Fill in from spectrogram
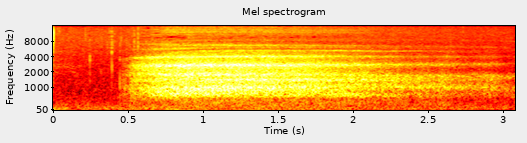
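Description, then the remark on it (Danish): A single long, deep breath drawn into the front of the body during a yoga backbend, a steady airy rush that starts abruptly and slowly fades, with no talking. “Og så trækker du vejret til forsiden af kroppen. Tag tre gode vejrtrækninger her.”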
